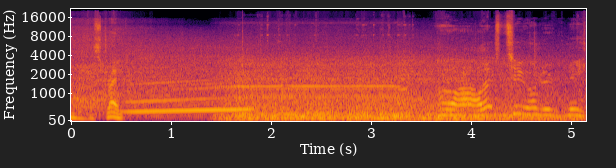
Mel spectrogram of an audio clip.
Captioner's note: engine revving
